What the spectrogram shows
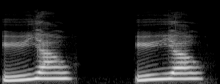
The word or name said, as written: yuyao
